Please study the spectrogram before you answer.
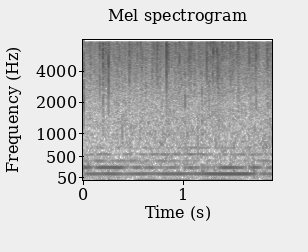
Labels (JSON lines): {"label": "biophony, midshipman", "recorder": "SoundTrap 500"}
